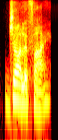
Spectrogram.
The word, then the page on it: jollify: Indian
